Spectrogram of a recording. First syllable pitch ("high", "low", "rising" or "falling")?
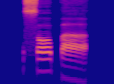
high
